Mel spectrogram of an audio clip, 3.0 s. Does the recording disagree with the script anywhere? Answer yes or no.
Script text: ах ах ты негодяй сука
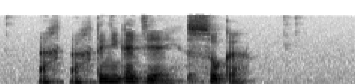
no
